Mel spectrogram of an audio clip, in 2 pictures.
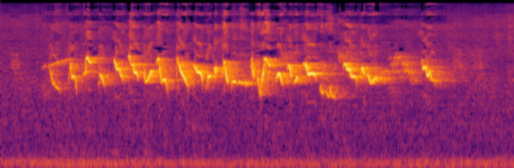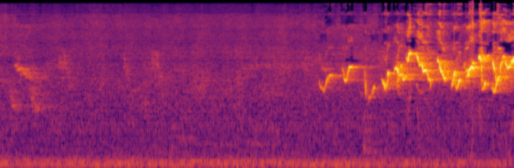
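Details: Yellow white-eye defending its top spot in a singing duel: four seconds of rapid high twittering, a long quiet gap, then the fast jerky chirping resumes near the end.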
